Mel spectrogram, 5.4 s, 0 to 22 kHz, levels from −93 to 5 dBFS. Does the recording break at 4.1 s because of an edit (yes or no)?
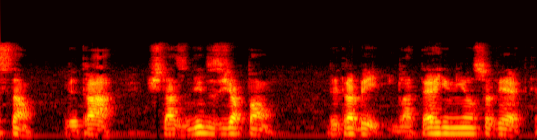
yes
